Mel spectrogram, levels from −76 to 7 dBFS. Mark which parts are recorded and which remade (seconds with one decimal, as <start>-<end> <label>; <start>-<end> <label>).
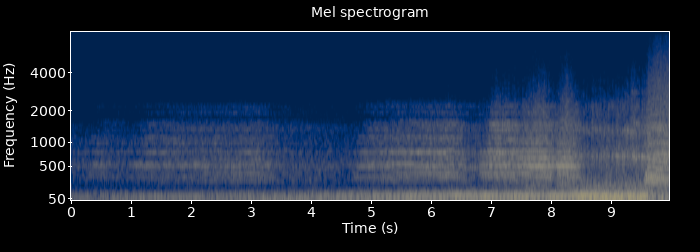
0.0-2.4 remade; 2.4-3.5 recorded; 3.5-5.5 remade; 5.5-6.1 recorded; 6.1-6.7 remade; 6.7-8.4 recorded; 8.4-10.0 remade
